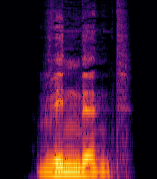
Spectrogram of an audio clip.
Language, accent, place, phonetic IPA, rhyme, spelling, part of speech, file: German, Germany, Berlin, [ˈvɪndn̩t], -ɪndn̩t, windend, verb, De-windend.ogg
- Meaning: present participle of winden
